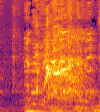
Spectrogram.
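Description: A group of people laughing and chuckling together, starting about half a second in.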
